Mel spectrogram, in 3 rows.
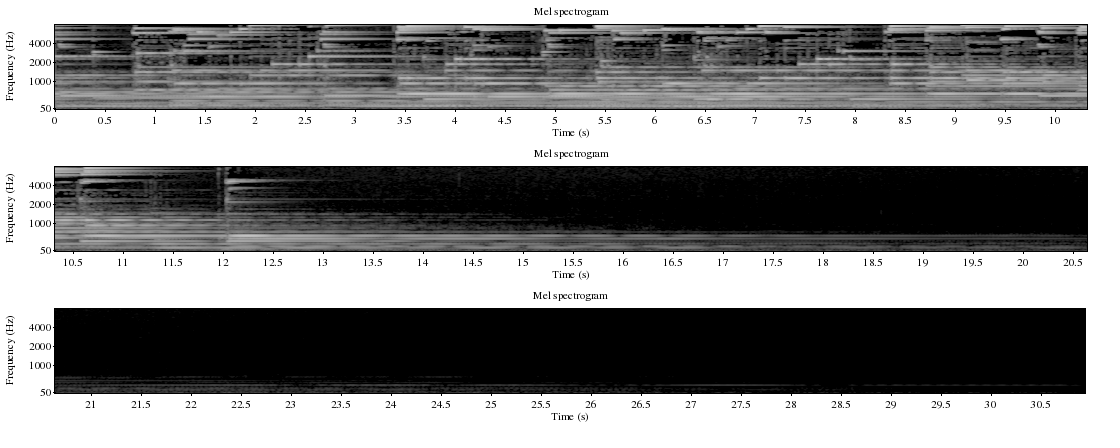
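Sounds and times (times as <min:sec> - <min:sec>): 
Regina 15-inch disc music box: 0:00.0 - 0:13.6.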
